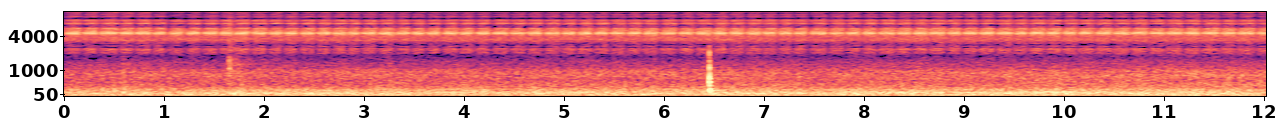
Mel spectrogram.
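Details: Cicada song forms a constant high, rapidly throbbing buzz, with two short clicks and a faint low hum underneath.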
